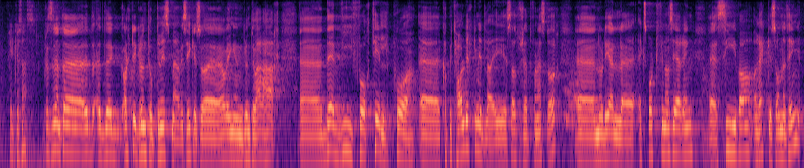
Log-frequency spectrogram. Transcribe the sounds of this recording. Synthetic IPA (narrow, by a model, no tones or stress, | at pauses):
k | pʰɾɛsɪd̪ɛnt̪ | d̪ɛɑlt̪ɪɡɾʉnːt̪ɪlɔp̚t̪ɪmɪsməʋɪsɪkːəsɔhɑɾʋɪɪŋːənɡɾʉnt̪ɪɔʋæːɾəhæːɾ | d̪ɛʋɪfoːɾt̪ʰɪlpʰɔ | kʰɑpɪt̪ʰɑːlʋɪɾkəmɪd̪ləɾɪst̪ɑːt̪sbʉʂɛt̪ːə̥fɔɾnɛst̪əoːɾ | nɔɖɛjɛlːəɛkspɔʈːfɪnɑnsɪeːɾɪŋ | siːʋɑ̰ɾɛkːəsɔnːət̪ʰɪŋː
